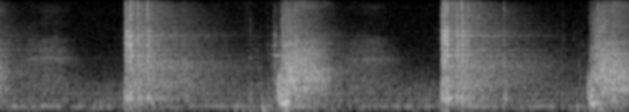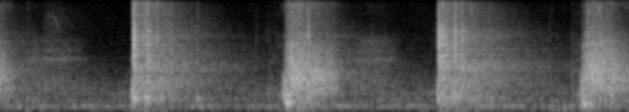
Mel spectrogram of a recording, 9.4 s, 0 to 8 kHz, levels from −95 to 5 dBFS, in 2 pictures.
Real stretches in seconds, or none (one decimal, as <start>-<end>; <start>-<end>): 3.4-3.9; 5.1-7.5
